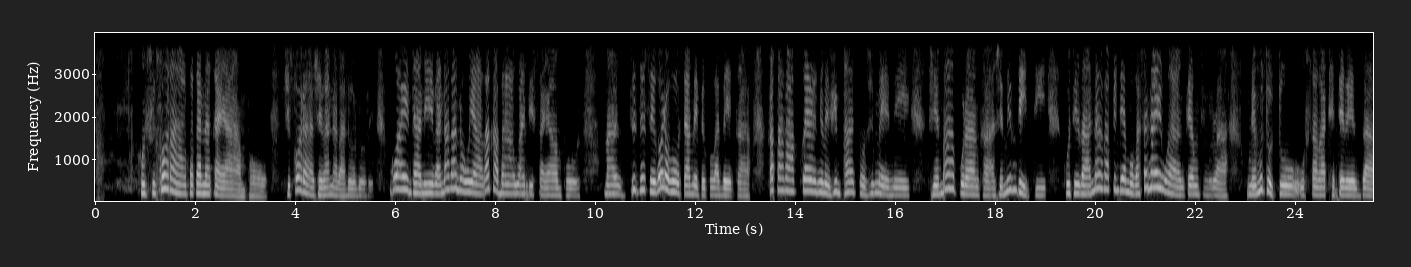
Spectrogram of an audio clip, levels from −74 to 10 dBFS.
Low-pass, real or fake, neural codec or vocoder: 3.6 kHz; fake; codec, 16 kHz in and 24 kHz out, 1.1 kbps, FireRedTTS-2 codec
